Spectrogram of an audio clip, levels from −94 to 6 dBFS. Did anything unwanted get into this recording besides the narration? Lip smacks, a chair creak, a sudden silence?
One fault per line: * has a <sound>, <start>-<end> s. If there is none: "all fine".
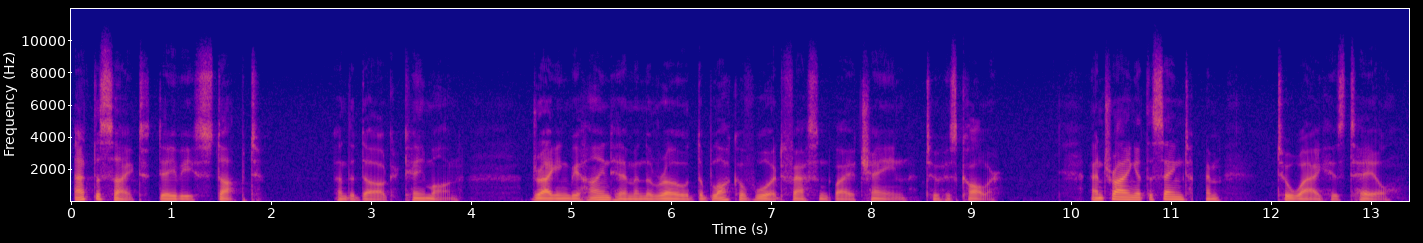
* has a dropout, 11.2-11.4 s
